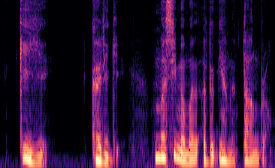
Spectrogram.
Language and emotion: Manipuri, fearful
